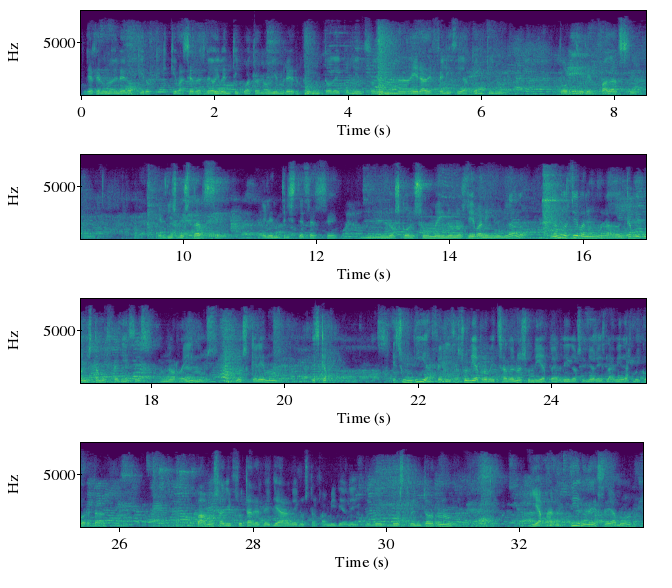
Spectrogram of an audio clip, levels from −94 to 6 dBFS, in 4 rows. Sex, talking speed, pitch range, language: male, 170 wpm, 130-165 Hz, Spanish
